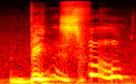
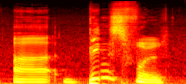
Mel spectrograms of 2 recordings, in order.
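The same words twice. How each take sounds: First: Binsful? with a high questioning rise, said higher; Binsful? asked back high with a rising tune. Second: Said in the usual way. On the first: Shown as a demonstration. Checking a club name's pronunciation with chat, rising question.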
